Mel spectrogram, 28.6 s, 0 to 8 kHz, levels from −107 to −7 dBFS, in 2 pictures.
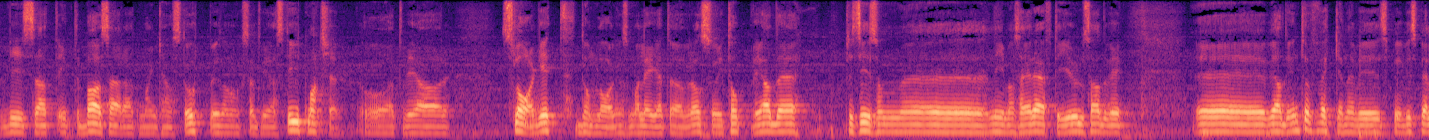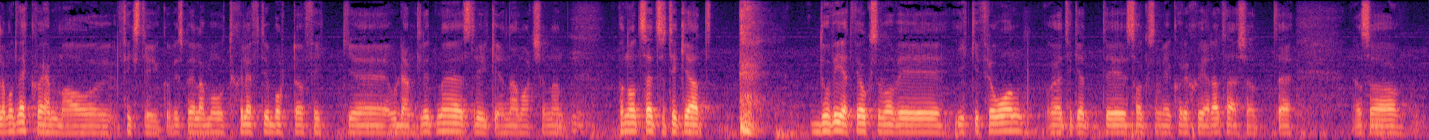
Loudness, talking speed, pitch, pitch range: -28 LUFS, 215 wpm, 115 Hz, 105-120 Hz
